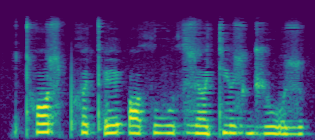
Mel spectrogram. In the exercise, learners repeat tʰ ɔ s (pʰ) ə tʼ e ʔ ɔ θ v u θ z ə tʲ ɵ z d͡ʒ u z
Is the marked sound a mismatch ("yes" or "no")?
no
